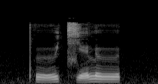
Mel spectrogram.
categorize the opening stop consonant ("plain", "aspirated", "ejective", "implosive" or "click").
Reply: aspirated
